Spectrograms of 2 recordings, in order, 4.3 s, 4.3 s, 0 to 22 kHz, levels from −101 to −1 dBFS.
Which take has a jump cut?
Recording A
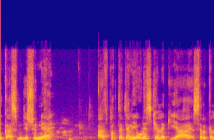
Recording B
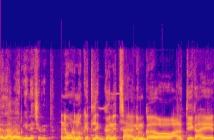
B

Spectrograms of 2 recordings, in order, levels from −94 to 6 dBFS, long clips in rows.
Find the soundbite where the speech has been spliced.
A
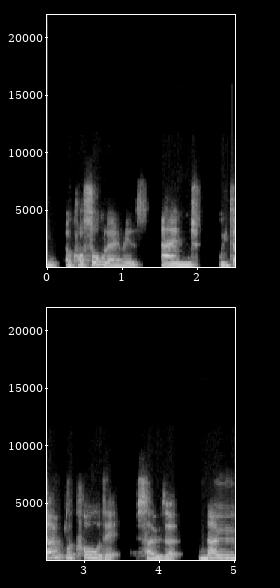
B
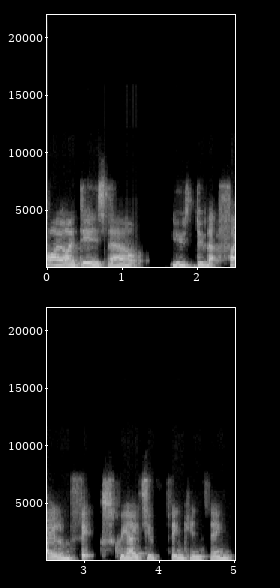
A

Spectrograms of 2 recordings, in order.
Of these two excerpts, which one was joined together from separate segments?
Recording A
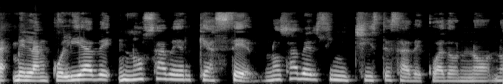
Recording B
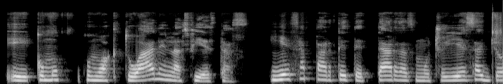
B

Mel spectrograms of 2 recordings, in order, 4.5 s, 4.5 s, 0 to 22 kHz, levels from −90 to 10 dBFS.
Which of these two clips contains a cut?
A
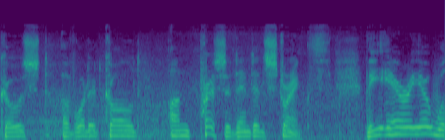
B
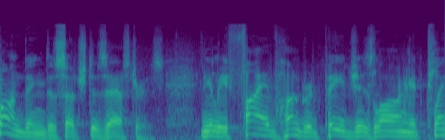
B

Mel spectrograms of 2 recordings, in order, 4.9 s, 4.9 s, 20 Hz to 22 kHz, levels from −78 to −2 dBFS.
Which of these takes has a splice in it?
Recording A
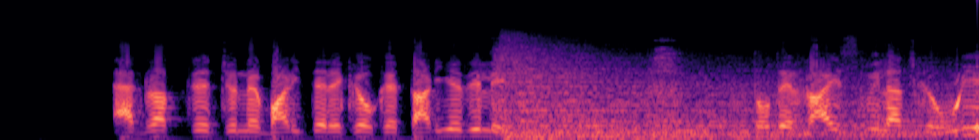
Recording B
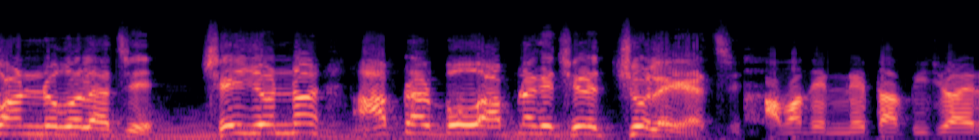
B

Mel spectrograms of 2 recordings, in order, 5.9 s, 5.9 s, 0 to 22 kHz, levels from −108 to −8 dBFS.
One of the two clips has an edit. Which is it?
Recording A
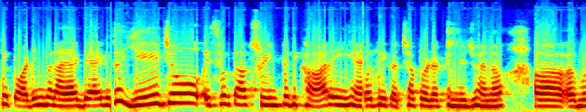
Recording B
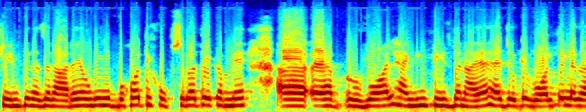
A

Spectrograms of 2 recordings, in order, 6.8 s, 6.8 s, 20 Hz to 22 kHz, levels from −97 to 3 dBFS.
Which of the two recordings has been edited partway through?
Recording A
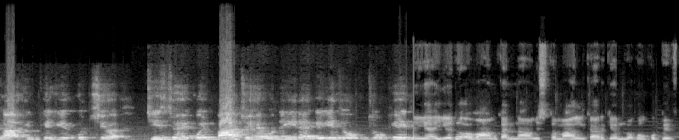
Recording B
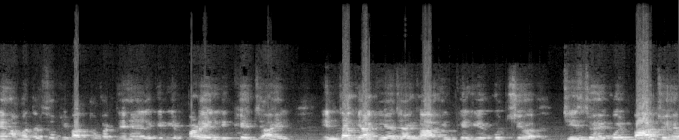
A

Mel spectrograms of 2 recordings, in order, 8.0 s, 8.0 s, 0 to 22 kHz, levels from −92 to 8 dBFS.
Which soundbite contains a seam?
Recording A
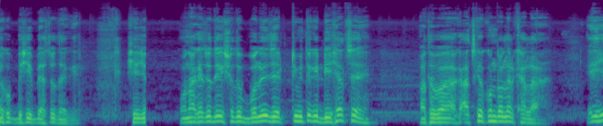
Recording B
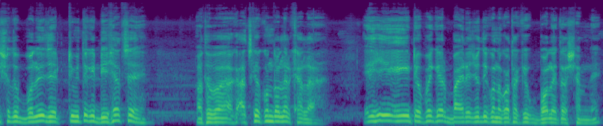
A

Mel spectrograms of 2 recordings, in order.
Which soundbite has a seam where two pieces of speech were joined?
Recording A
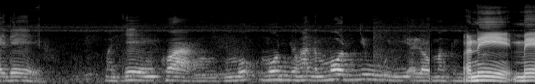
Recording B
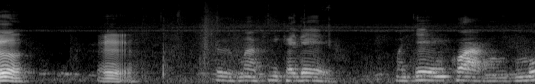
A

